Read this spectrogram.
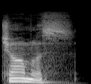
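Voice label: "charmless", British English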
